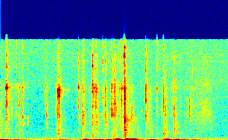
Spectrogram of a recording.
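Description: Typing on a computer keyboard: a quick run of keystrokes entering a short layer name.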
